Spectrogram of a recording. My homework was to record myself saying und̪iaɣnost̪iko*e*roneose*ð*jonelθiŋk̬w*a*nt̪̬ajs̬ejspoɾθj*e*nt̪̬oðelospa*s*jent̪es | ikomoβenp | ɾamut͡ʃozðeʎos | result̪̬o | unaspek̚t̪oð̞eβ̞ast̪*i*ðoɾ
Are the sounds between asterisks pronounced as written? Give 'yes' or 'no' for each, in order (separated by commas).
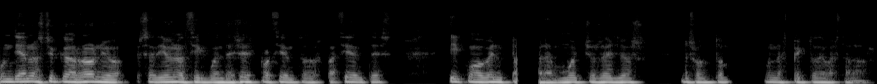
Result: yes, yes, no, yes, no, no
